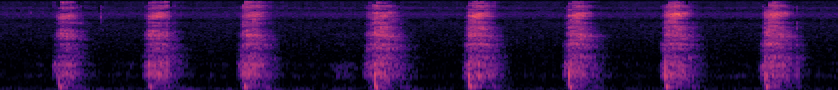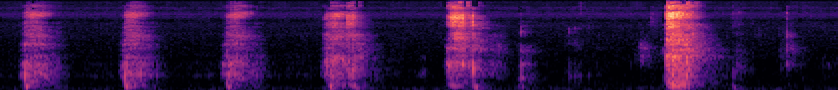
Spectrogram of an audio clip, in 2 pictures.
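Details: A blind senior Pekingese, his lungs damaged by heartworm, coughs during heartworm treatment in a steady run of short, harsh, dry bursts, about two each second.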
